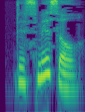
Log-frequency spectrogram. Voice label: "Dismissal", English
